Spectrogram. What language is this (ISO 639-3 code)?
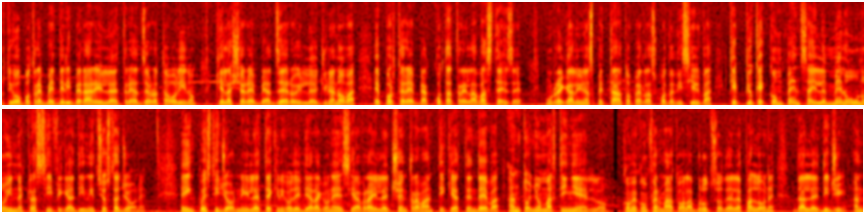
ita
